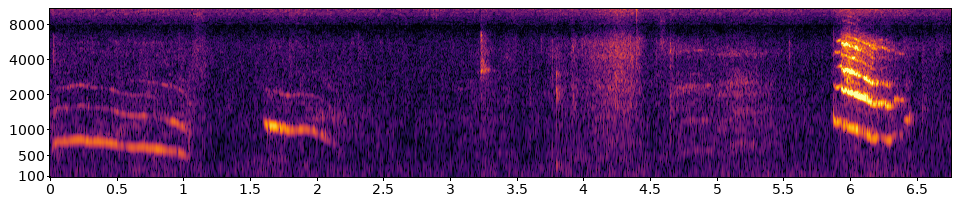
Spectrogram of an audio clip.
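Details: Kittens separated from their mother after her repeated attacks, giving high, thin meows with harmonic stacks that slide downward, several spaced cries across the clip and a brighter, louder one near the end, in a quiet room.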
